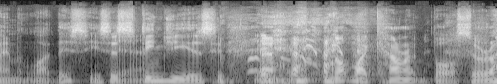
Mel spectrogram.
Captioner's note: laughs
